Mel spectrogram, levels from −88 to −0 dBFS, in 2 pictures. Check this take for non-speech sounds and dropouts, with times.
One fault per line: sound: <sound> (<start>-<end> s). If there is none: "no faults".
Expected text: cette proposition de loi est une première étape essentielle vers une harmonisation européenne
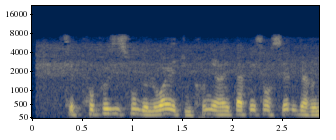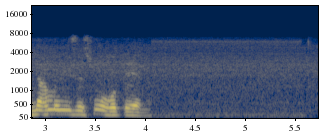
no faults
